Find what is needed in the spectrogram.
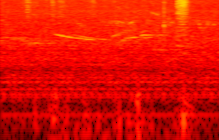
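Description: Campagnolo Athena rear hub axle being turned by hand in its freshly adjusted cup-and-cone bearings, giving only a few faint clicks over a low background hum, with a faint falling chirp about half a second in.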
